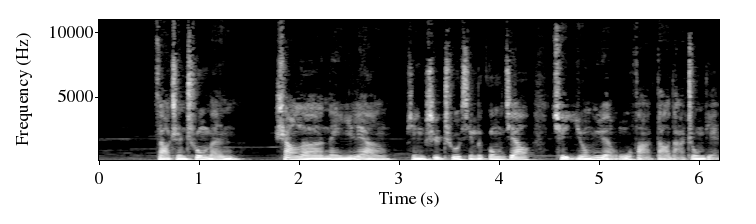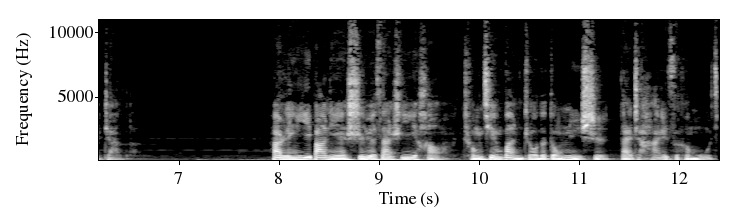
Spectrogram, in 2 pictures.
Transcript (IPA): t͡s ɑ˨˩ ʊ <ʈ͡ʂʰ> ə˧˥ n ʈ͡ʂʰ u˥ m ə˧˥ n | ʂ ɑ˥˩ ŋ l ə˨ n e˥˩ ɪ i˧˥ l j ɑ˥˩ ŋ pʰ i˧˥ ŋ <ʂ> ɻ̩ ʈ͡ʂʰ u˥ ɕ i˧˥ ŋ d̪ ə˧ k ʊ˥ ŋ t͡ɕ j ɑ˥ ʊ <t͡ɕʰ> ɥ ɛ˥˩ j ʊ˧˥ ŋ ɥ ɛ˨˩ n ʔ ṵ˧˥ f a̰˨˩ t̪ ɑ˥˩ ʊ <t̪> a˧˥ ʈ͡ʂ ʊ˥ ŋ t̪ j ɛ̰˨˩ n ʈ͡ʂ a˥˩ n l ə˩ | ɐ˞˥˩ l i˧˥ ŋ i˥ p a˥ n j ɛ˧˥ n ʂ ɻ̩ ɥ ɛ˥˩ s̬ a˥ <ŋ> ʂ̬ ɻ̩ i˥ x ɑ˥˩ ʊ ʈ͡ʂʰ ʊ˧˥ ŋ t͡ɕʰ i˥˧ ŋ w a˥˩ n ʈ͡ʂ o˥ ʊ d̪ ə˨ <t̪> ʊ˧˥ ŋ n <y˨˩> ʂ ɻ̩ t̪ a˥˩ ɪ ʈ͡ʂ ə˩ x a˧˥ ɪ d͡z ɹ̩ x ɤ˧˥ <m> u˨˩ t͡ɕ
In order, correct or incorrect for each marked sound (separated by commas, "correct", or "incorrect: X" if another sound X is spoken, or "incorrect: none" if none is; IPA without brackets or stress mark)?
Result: correct, correct, correct, correct, incorrect: n, correct, correct, correct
